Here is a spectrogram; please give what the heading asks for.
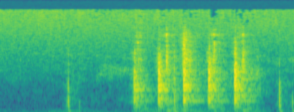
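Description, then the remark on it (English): Sharp knocks by a visiting man on a wooden house door: one light tap, then a quick series of about five firm raps, followed by two softer knocks. Fairly loud, with no voices. “Answer the door,”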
